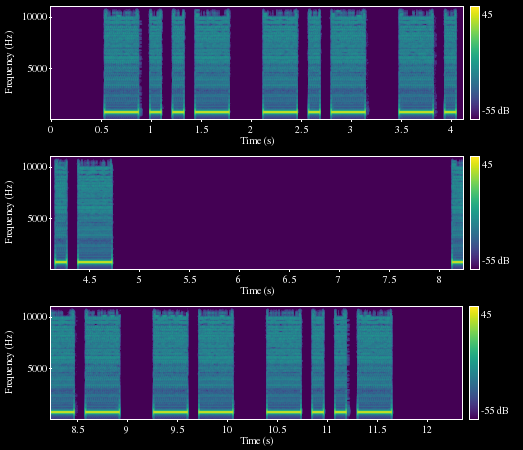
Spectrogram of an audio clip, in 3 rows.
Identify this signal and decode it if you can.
Morse code, heard as a keyed tone, about 10 wpm, 800 Hz. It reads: XKX MMX
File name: morse mp3 / lecon1-vitesse 10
